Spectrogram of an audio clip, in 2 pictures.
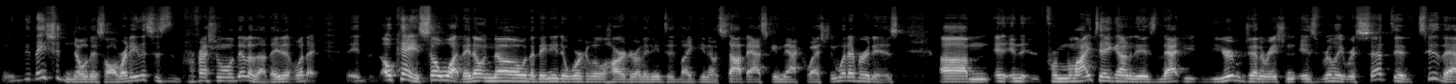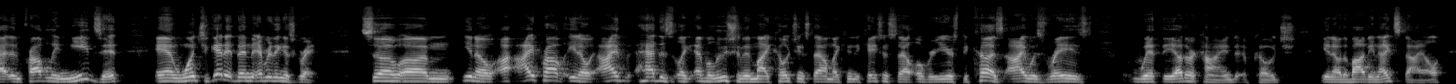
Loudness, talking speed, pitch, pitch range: -24 LUFS, 235 wpm, 140 Hz, 125-165 Hz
